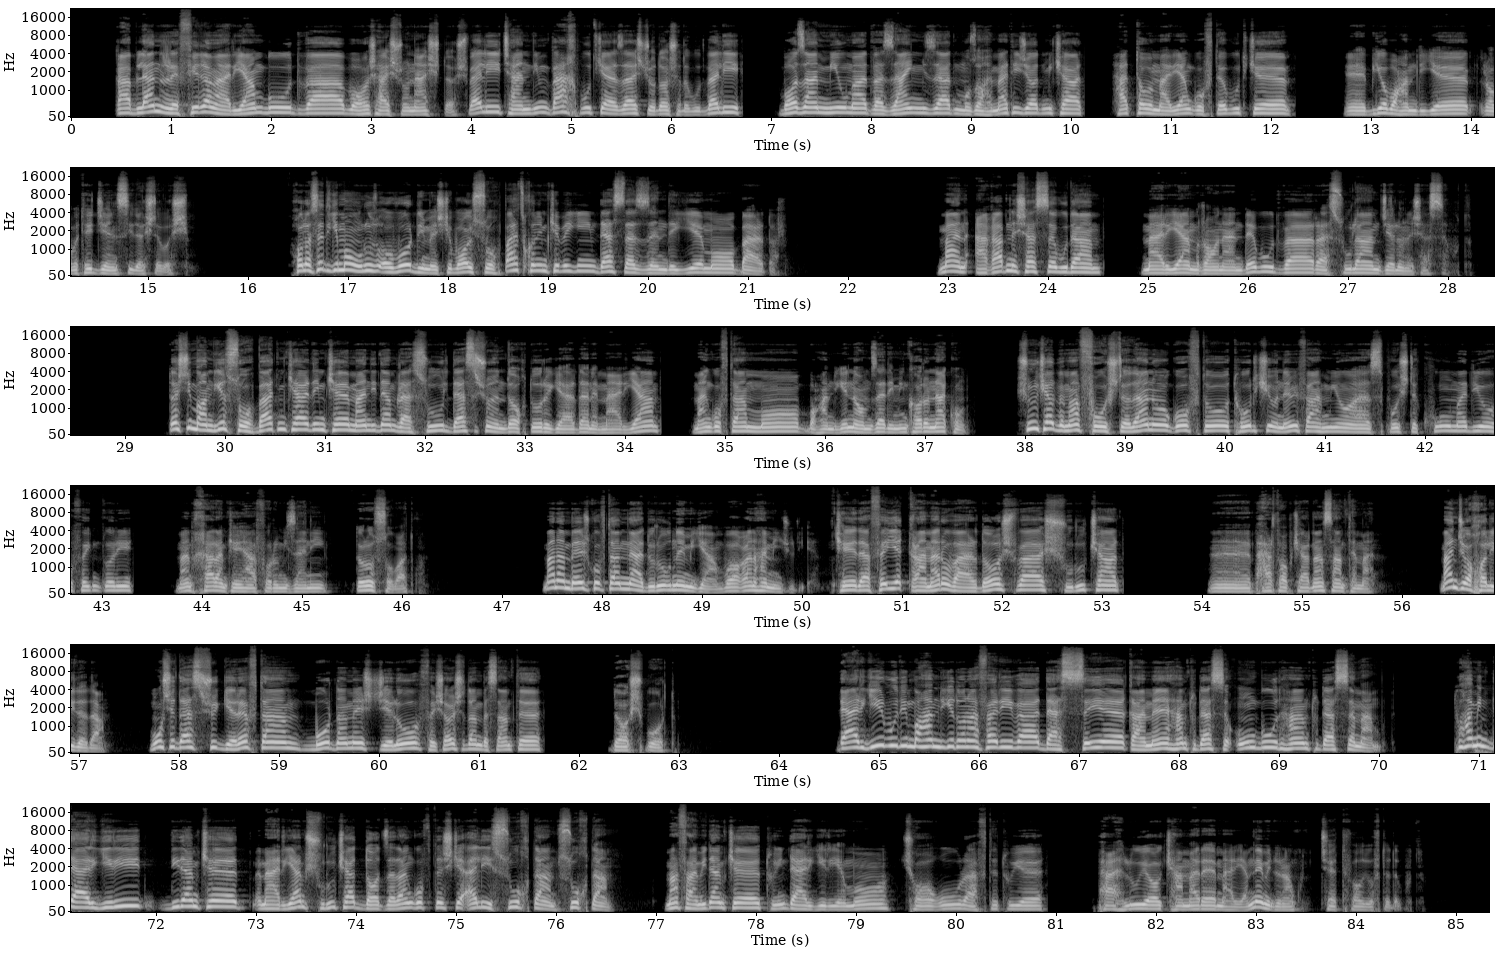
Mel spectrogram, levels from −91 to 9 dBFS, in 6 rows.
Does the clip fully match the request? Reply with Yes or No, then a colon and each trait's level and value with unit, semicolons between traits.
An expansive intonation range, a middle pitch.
Yes: wide, 5.8 semitones; medium, 150 Hz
